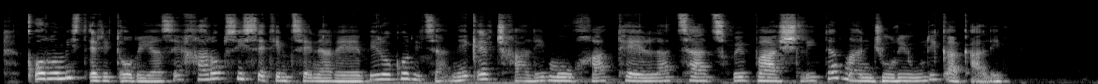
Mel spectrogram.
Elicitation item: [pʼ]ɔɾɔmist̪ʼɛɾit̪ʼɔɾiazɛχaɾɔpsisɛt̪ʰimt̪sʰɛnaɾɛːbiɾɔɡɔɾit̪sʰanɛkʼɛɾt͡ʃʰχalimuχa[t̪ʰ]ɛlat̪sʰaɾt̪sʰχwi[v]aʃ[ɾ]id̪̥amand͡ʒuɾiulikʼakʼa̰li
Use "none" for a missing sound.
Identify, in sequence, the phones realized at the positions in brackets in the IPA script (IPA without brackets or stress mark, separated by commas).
kʼ, t̪ʰ, v, l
